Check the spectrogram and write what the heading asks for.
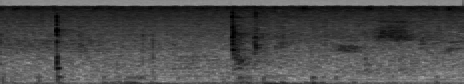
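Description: A few faint computer keyboard clicks: one soon after the start and a short cluster about a second in.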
